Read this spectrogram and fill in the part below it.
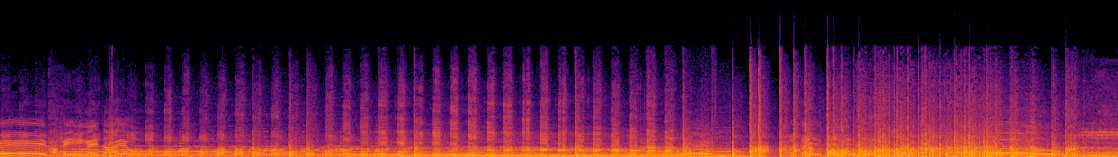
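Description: New Year's Eve street noise near Binondo Bridge in Manila, with a long rapid string of firecracker pops and bangs under loud crowd babble and revving motorbike engines, then heavier irregular blasts toward the end.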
